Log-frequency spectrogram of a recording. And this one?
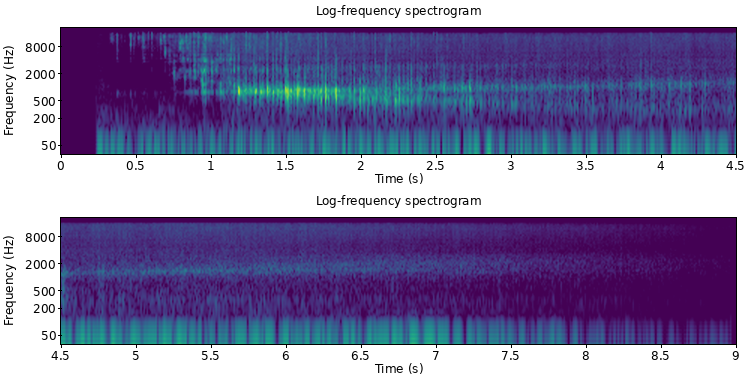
Pouring coke
beer, beverage, bottle, can, coca, coke, cola, drink, fill, fizz, fizzy, glass, liquid, pour, pouring, soda, sparkling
